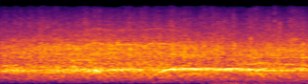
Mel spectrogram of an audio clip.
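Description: crowd applauding and cheering

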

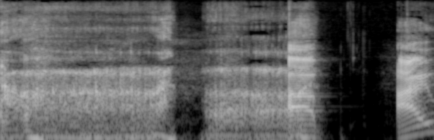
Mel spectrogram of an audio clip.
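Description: dog growling

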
